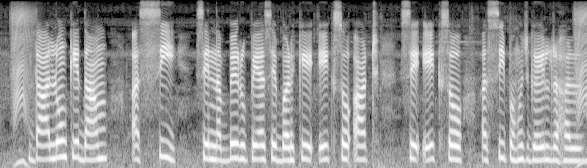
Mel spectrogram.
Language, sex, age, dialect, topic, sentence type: Bhojpuri, female, 18-24, Western, agriculture, statement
